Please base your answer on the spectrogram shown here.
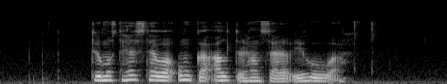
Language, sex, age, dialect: Faroese, female, 61+, Suðurstreymoy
